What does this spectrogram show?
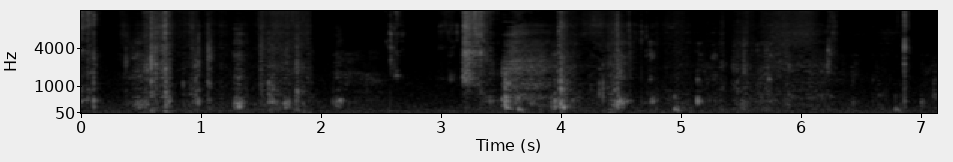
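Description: A person chewing Chester's Hot Fries, a crunchy corn snack, close to the microphone: a run of irregular crunches.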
